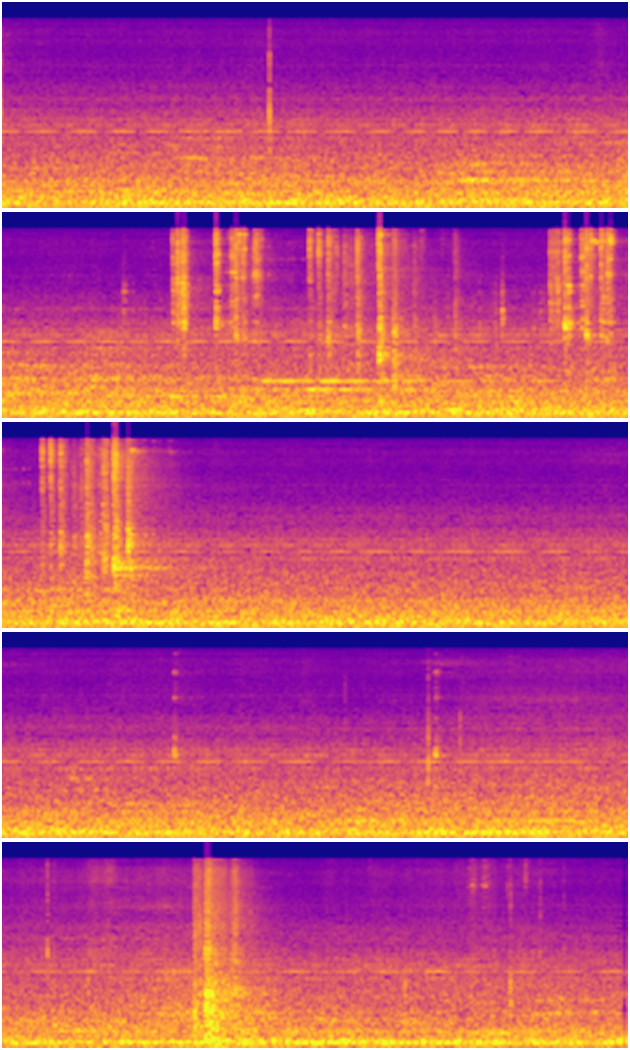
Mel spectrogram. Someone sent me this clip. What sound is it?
Vending Machine ADM
Purchasing of a snack at a vending machine
dispense, vending-machine, snack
